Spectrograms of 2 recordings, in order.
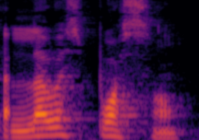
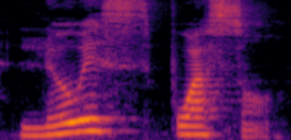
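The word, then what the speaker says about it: Loïs Boisson: I believe it's pronounced Lois Bon. Lois Buon. There we go.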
